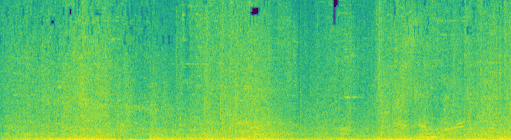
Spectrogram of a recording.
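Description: Magical spell effects whoosh, crackle and burst in a hectic battle.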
